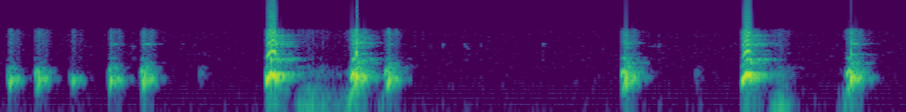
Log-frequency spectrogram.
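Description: A sleeping Siberian Husky lets out a run of quiet, clipped woofs, then fuller, huffing barks with a breathy edge. The sounds come in uneven clusters separated by silent pauses.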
